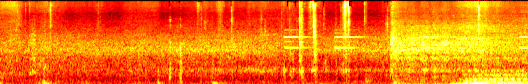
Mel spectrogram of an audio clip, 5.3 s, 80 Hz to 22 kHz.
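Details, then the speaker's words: 2007 Ford Mustang Saleen Heritage Edition H-281 V8, under 10,000 miles (9,904), started from the interior: short crank, then a deep, strong low rumble as it catches cleanly; normal cold start. "All right, check out this interior a little closer. I'll fire it up too so you can hear it run."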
